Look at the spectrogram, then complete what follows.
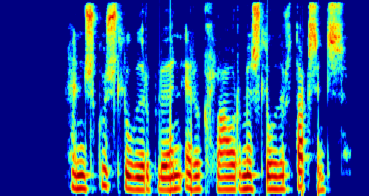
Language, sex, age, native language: Icelandic, female, 30-39, Icelandic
